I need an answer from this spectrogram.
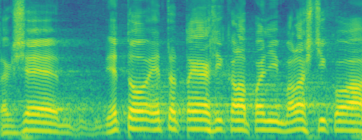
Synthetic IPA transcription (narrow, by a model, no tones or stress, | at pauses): t̪aɡʒɛ | jɛt̪ojɛt̪ot̪aɡjaɡriːkalapaɲibalaʃcikova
